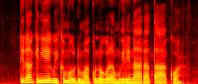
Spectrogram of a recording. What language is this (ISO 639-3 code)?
kik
